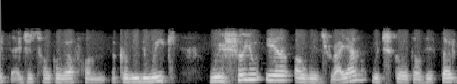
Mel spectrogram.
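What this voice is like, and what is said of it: French accent, hoarse voice. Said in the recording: “Sorry for my French accent and my hoarse voice.”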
